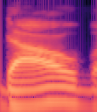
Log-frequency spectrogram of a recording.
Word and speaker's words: Tao: Yeah, Tao is actually pronounced Dao, but it's fine.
